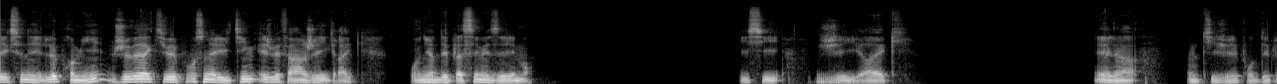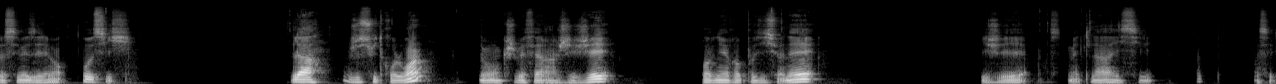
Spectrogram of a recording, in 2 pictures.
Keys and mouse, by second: 1.5-2.8 drag, 2.8 g, 3.1 y, 6.6 click, 7.2 click, 8.1 g, 8.4 y, 10.4 click, 11.1 click, 11.8 g, 13.8 click, 15.6 click, 17.3 click, 18.1 g, 18.3 g, 20.5 click, 21.6 click, 22.1 g, 23.2 click, 23.6 click, 23.7 g, 24.7 click, 25.2 g.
